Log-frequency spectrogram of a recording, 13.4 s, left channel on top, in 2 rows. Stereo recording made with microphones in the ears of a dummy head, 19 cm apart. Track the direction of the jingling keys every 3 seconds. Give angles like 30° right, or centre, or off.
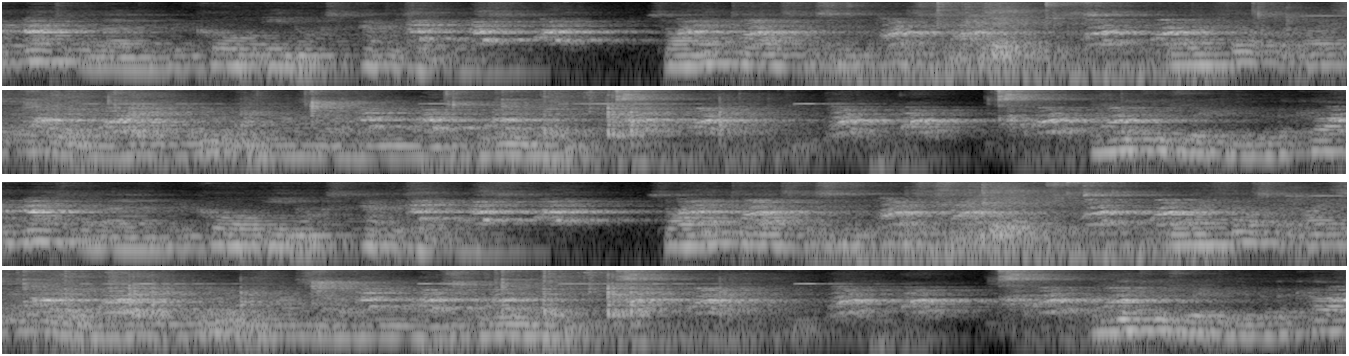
off, 70° right, 50° right, 10° left, off.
